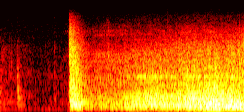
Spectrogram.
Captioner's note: truck door closes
